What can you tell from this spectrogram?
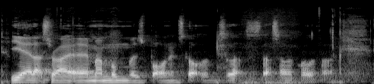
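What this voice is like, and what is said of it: Yorkshire accent. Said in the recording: “the listeners will kind of detect a Yorkshire accent rather than a Scottish one”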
